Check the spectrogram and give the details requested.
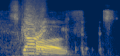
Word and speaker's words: Skari: Skari. The pronunciation of Skari.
